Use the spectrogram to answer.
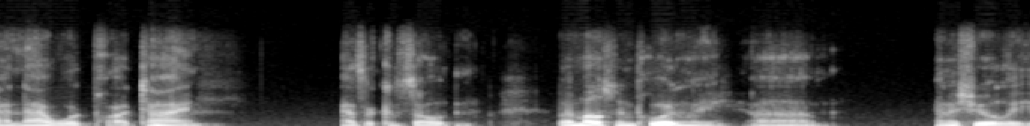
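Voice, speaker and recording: A man with a very deep, low, dark and mellow voice and vocal fry speaks fairly slowly with lively intonation and long, frequent pauses. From Georgia, US South. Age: 60s. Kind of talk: testimony. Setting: Senate committee hearing. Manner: halting, many fillers and repeats.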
